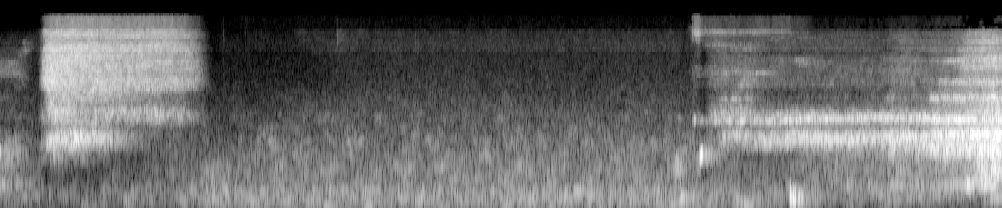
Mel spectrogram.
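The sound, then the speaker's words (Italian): Forceful, hissing breaths of a breathing exercise focused on the chest and belly: one sharp exhale, a quiet pause with low murmuring, then a longer, strengthening rush of air building toward the end. “Quindi spiego che bisogna mettersi in una posizione magari anche in piedi o da seduti, mani sulle ginocchia così, ci concentriamo sul petto, sulla pancia e iniziamo a fare dei respiri belli forti, quindi tipo”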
